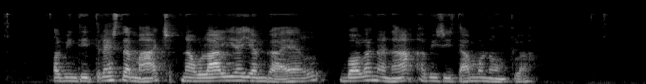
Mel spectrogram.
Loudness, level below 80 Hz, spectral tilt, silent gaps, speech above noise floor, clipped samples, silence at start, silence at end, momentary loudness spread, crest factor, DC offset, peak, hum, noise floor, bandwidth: -25 LUFS; -64 dBFS; -5.5 dB/octave; none; 43 dB; under 0.1%; 0.05 s; 1.15 s; 12 LU; 18 dB; under 0.1%; -8 dBFS; none; -68 dBFS; 11.5 kHz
